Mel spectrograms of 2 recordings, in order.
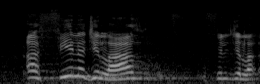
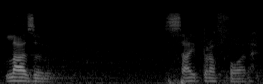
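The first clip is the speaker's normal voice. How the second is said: much lower and softer, a hushed calm call to the dead man; quiet command; 9 semitones lower, 10 dB quieter than usual. Retold or imitated. Preacher voicing Jesus at the tomb, low and hushed. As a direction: say it low and soft, barely above a murmur. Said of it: "e ele fala assim".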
